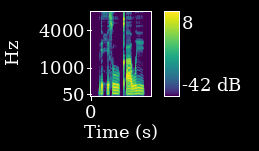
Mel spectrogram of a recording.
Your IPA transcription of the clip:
ɾ i˨ h i˦ s uː˦˨ kʼ a˨ w i˦˨

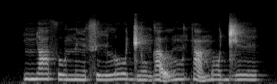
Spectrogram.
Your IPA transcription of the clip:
ɲ ä˦ θ u˨ n ĩ˨ sʰ i˨ l o˦ d͡ʑ ũ˨ ɡ a̰˦˨ ʊ̯ l ũ˦ t ã˦˨ m ɔ˦ d͡ʑ e˦

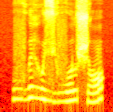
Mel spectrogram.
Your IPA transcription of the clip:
v ṳ ɪ̯ ɦ u zʲ ṳ v o l ʃ ɔ

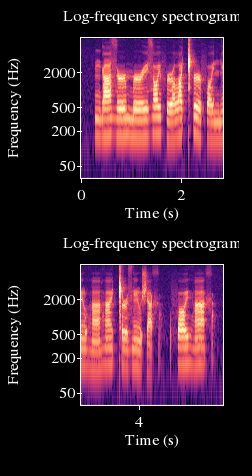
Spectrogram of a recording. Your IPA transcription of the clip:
ŋ ɡ a z ə˞ m ə˞ ɪ̯ z ɔ ɪ̯ f ə˞ lˠ e ǁʰ ə˞ f ɔ ɪ̯ n d ẽ ʊ̯ ɦ ã ɦ ã ɪ̯ ǁ ə˞ z ẽ ʊ̯ ʃ a x | f ɔ ɪ̯ ɦ ã x

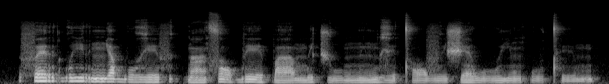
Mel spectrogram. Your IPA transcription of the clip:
f ɛ˦ r ɡʷ iː˦ r ɲ a˦ b o˨ ɣ eː˨ f ɪ˦ ɡ͡b ã˨ s ɔ˦˨ b eː˦˨ p aː˨ m ɪ˦ t͡ʃ uː˨ m ĩ˨˦ m ɣ ɪ˨ tʰ ɔ˨ v ɪ˨ ʃ ɛ˦ w uː˨ j ũ˨ k͡p u˨ tʰ ɪ˨ m

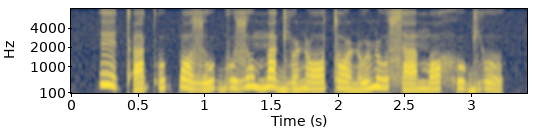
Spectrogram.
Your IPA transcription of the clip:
e˥˩ kʼ a˩˧ kʼ u˨˥ k͡p ɔ˧˩ z u˩˧˩ ɡ u˧˩ z u˥˩ m a˥˩ ɡ j ʊ˩˧ ɳ ɔ˩˧ t ɔ˧˩ ɳ u˨˥ ɳ u˨˥ s a˩˧ m ɔ˩˧˩ h u˥˩ ɡ j ʊ˥˩

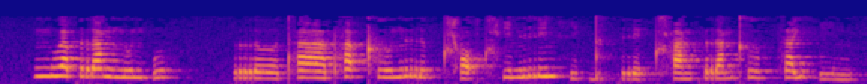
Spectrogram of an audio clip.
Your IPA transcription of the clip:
m u˥˩ a̯ p r a˥˩ ŋ n u˧ n ʔ u˦˥ k̚ | r ɤː˨˩ tʰ aː˧ pʰ a˥˩ p̚ kʰ l u˦˥ n r ɯ˦˥ k̚ t͡ɕʰ ɔ˨˩ ʔ t͡ɕʰ i˦˥ n r i˥˩ n h i˨˩ t̚ d ɯ˨˩ k̚ p r e˨˩ ʔ t͡ɕʰ a˧ ŋ k r a˦˥ ŋ kʰ l u˦˥ k̚ s a˥˩ j h i˧ n

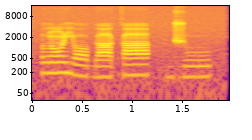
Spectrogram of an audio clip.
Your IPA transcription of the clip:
l ɔ̃˦ j ɔ˧ ɡ a˧ k a˦ | d͡ʒ u˧

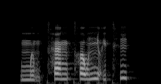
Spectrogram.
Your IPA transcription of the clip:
m ɨ̰˧˨ m t̪ʰ ɛ˧ ŋ t̪ʰ ə˨˦ w ɲ ə̰˧˥ j t̪ʰ i˦˥ k̚

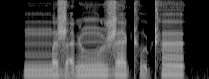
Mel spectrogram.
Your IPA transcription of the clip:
mː ɐ ʐ a̰ ɳ ũː ʐ ɐ ʈʰ ṵ ʈʰ ɐ̃

